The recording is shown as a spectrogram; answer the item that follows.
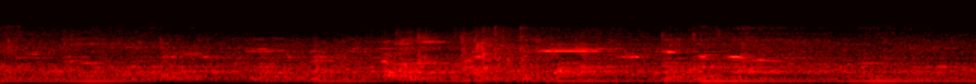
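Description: Log loader heard faintly from inside its cab: a steady low engine hum, with faint squeaks and creaks from the machine between about two and five seconds in.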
